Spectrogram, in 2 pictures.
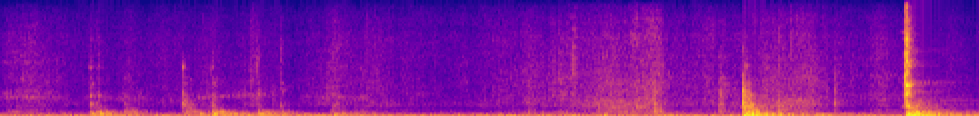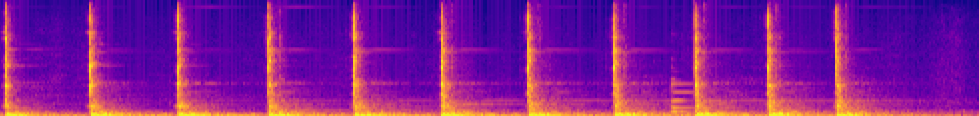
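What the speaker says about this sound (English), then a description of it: "Hammer. It's hammer time." A hammer strikes metal about a dozen times in a steady rhythm, sharp ringing clanks close by, following some quieter shuffling and tapping.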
